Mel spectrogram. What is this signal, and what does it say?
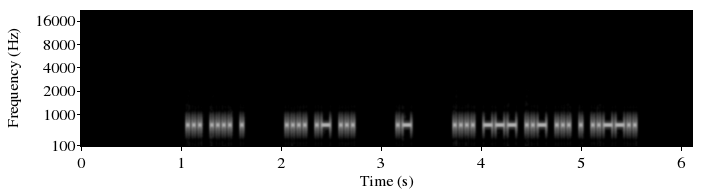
Morse code, heard as a keyed tone, about 40 wpm, 700 Hz. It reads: SHE HAS A HOUSE?
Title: 2x Word-Spacing - Sentences from Top 200 Words - 40wpm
